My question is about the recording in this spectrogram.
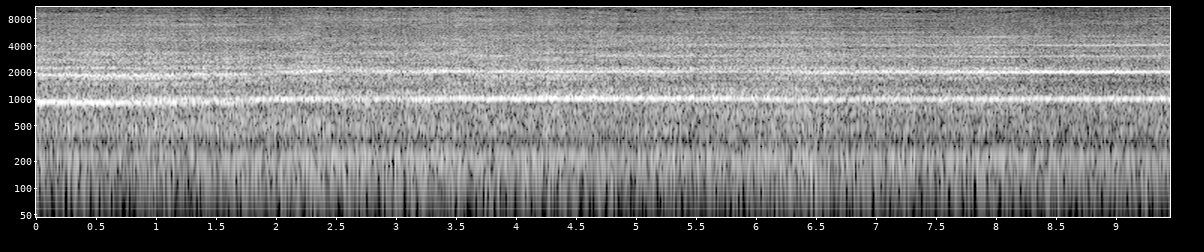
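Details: Jeep Grand Cherokee WJ Overland at idle: steady piercing squeal near 1 kHz over the engine, source not pinned down.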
